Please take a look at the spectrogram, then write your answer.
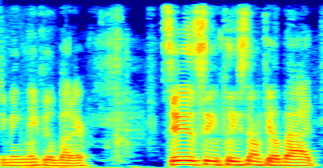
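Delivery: normal talking voice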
